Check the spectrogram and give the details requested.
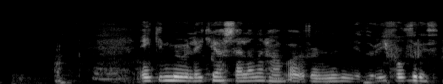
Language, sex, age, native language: Icelandic, male, 12, Icelandic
